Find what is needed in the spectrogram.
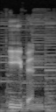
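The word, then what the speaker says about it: Iban: This self-proclaimed son of Zamorak is actually called Even.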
